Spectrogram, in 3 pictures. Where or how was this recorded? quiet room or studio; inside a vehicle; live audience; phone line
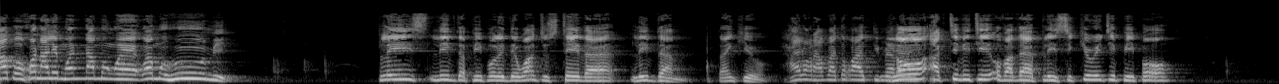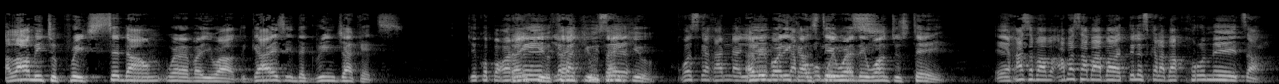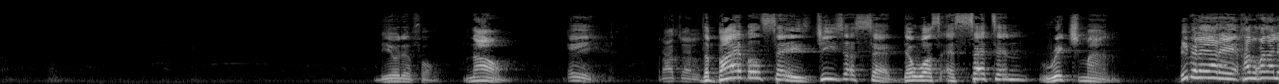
live audience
